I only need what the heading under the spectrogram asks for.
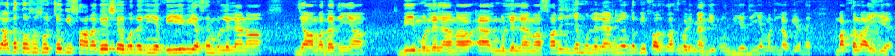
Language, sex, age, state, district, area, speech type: Dogri, male, 30-45, Jammu and Kashmir, Reasi, rural, spontaneous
